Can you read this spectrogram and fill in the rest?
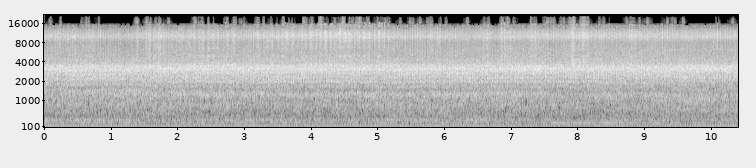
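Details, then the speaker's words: Push mower engine running steady and smoking, with a light irregular knock under the buzz about twice a second; owner suspects slight rod knock, unconfirmed; engine knock. "Sound like a little bit of rod knock to me, but it'd be good to use until she goes."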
